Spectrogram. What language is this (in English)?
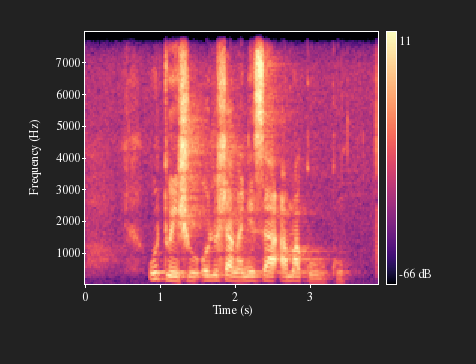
Zulu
